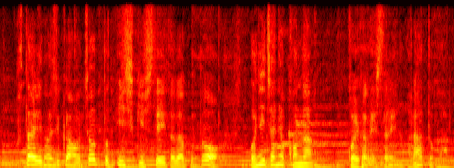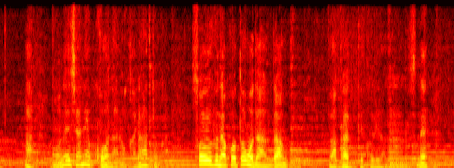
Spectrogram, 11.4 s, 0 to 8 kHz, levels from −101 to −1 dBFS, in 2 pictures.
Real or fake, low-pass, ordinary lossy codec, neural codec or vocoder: fake; none; none; codec, 16 kHz, 16 kbps, FreqCodec, smaller model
